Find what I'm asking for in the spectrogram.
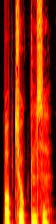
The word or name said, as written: optugtelse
